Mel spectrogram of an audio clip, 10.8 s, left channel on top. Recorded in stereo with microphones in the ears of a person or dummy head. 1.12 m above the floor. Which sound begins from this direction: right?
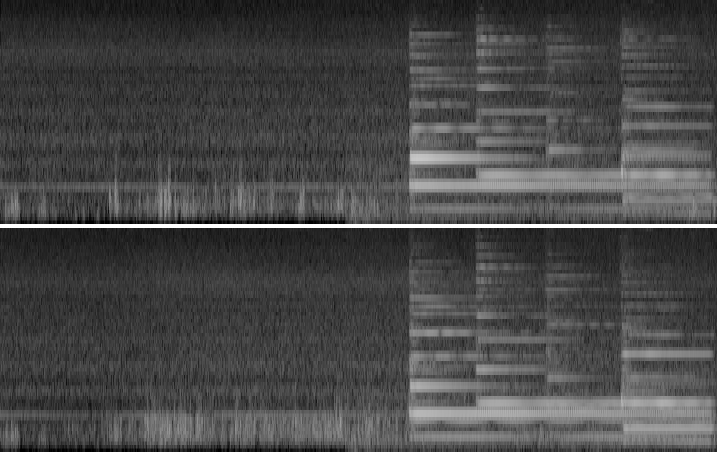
A bell, at 5.2 s.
